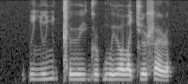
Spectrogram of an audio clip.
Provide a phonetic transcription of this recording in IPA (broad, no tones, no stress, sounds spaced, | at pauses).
p i ʎ ʉ ʎ u ǁ ʉː j ɡ ʉ ɭ ɓ u j ʉ lˠ ɐ t͡ɕ ʉ ʂ ɐ ɭ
